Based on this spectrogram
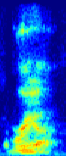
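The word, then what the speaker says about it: ראה: So the aleph represents a glottal stop, and then the ha is vocalized, right? So you got the ra'ah. So that's how it should be pronounced.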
